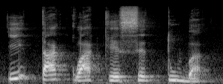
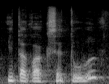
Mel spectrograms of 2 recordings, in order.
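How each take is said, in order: First: Each syllable is clearly and fully articulated. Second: The syllables are slurred with little mouth movement. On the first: The speaker calls it right. "veja como eu articulo a minha boca" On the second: The speaker calls it wrong. "É diferente de eu falar"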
